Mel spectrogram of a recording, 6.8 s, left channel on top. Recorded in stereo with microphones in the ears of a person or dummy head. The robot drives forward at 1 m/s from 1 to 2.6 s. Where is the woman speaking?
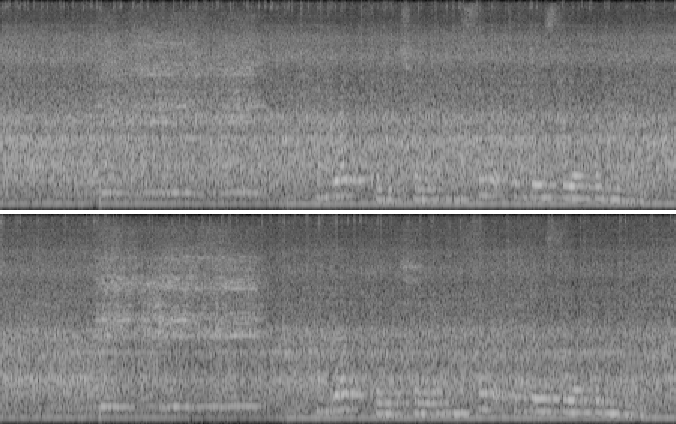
45° left (ahead or behind), 7 m.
